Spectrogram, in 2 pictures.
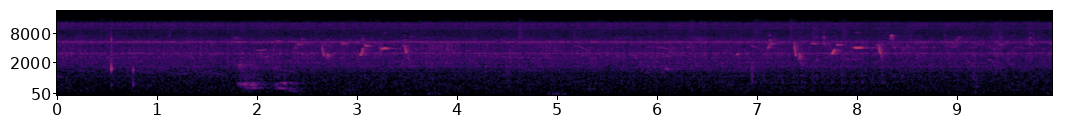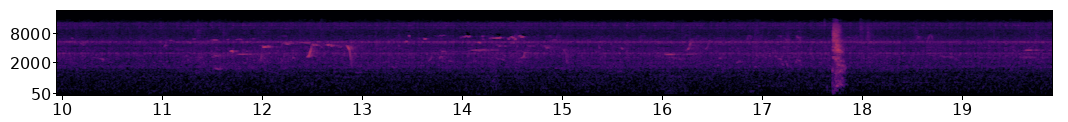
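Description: Outdoor paddock ambience with scattered short, high bird chirps throughout. A brief low sound comes about two seconds in, and a single sharp click near the end is the loudest thing heard.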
